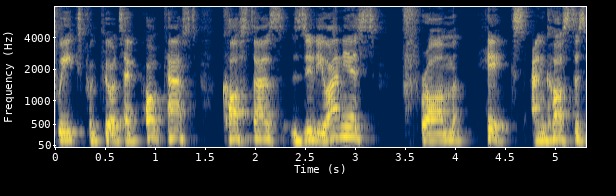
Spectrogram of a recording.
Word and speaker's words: Xyloyiannis: procure Tech podcast Costas zilus from Hicks and Costas I apologize now I've probably butchered your name no did a great job thanks uh James really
